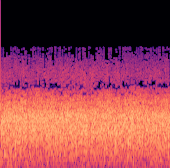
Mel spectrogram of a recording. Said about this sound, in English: Thank you, and good evening, ladies and gentlemen. It's too bad to have you applaud so frequently there.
